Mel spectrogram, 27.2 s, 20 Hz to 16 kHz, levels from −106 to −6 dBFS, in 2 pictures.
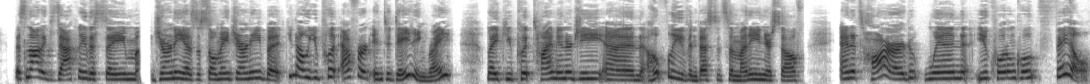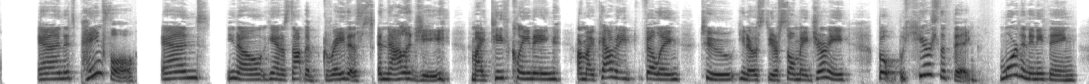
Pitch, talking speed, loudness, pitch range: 250 Hz, 160 wpm, -23 LUFS, 225-285 Hz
